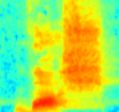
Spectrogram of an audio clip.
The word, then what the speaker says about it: ваш: Masculine variant — ваш .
